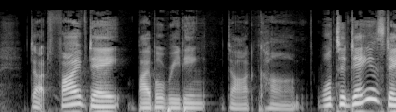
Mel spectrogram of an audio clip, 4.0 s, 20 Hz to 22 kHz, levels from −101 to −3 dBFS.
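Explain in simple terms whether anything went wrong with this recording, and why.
Nothing went wrong here: the speech comes through steady and intact, with no dropouts, glitches or distortion anywhere in the recording.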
